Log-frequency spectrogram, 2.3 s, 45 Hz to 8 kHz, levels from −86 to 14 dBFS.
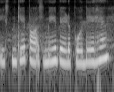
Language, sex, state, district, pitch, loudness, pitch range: Hindi, female, Uttar Pradesh, Shamli, 250 Hz, -13 LUFS, 245-270 Hz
